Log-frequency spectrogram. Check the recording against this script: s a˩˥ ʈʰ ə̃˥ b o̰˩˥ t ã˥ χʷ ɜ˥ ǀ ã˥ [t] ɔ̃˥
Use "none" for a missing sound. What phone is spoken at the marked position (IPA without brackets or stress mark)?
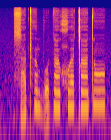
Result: t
